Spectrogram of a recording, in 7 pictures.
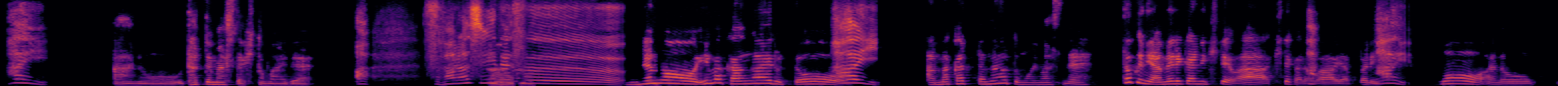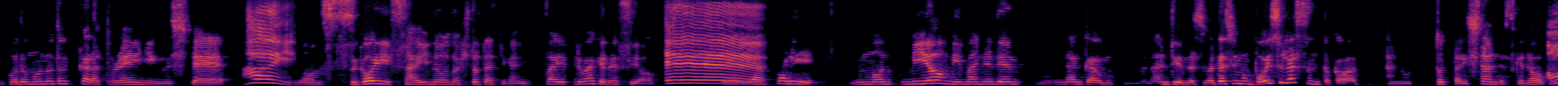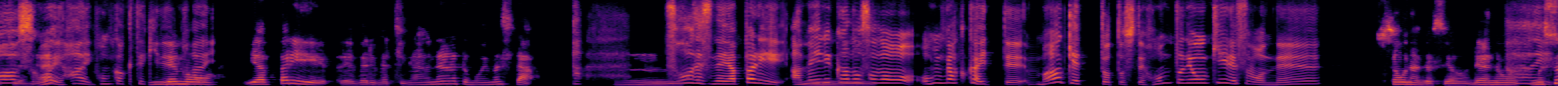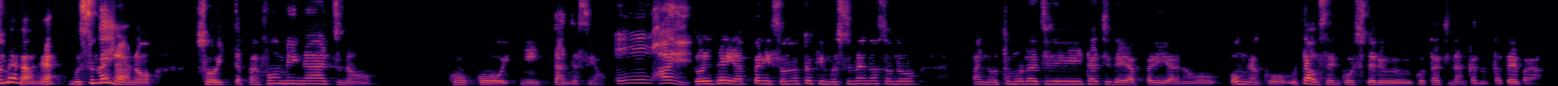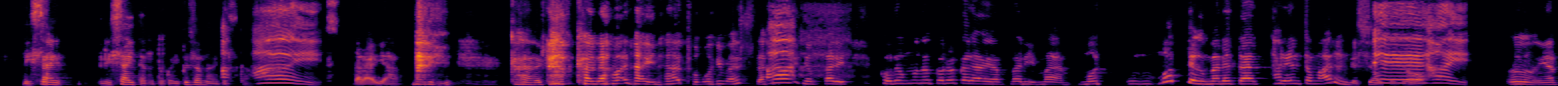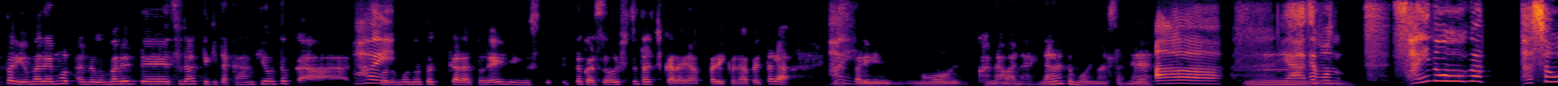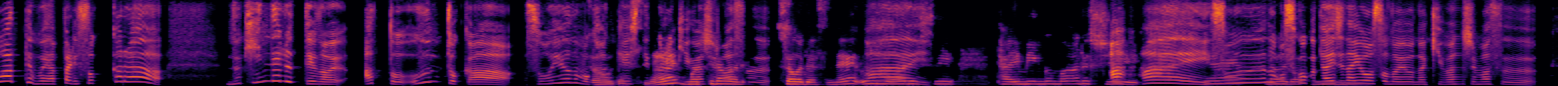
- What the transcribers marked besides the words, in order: laughing while speaking: "かなわないなと思いました"
- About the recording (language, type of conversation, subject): Japanese, unstructured, 子どもの頃に抱いていた夢は何で、今はどうなっていますか？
